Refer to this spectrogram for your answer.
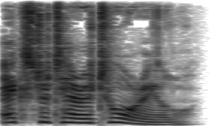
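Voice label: "extraterritorial", British English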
